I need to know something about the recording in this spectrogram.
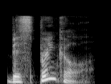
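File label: "besprinkle", British English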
